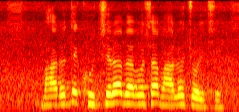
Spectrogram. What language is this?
Bangla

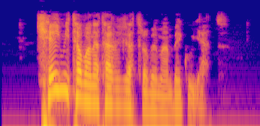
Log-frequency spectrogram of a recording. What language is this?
Persian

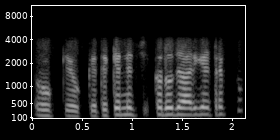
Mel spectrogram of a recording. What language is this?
Punjabi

